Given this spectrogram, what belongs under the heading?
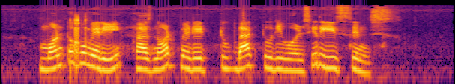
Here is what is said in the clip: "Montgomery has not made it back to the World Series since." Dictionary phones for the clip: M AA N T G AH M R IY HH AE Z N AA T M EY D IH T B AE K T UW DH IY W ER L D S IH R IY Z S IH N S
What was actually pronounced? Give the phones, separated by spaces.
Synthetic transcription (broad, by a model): M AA N T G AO M R IY HH AE Z N AA T M EY D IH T B AE K T UW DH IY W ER D S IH R IY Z S IH N S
